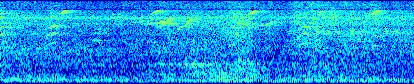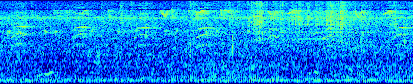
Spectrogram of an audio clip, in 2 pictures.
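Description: Faint forest background with many quick, high, rising chirps from small birds calling over and over, over a soft steady hum.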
